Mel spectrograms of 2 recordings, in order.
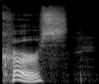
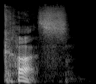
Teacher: Let's say that you are speaking a kind of dialect that tends to leave R's out at the end of syllables, maybe in the middle of words · Shown in: second take · So instead of saying curse, you say cuss.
